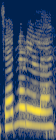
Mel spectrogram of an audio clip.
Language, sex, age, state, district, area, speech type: Malayalam, other, 45-60, Kerala, Kozhikode, urban, spontaneous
